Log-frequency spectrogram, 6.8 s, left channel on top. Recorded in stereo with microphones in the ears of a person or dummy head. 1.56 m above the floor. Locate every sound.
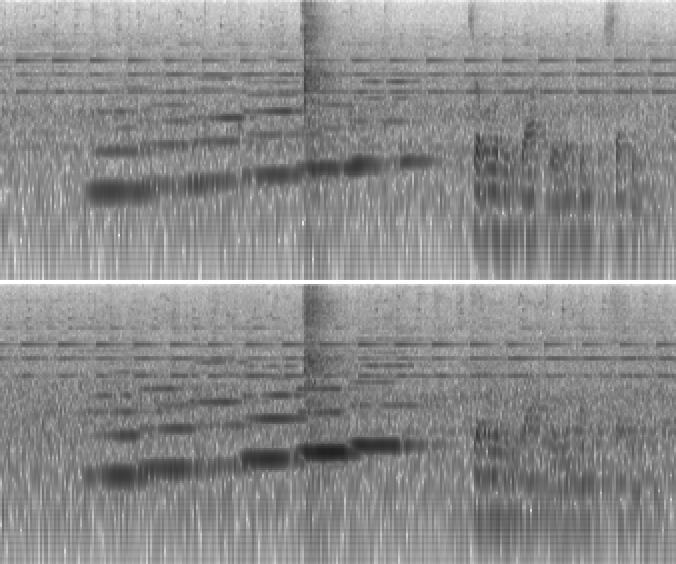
0.8 s a flute: 70° right (ahead or behind), 3 m
3.0 s crushing: 50° left (ahead or behind), 3.5 m
4.7 s a man speaking: 80° left, 0.7 m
